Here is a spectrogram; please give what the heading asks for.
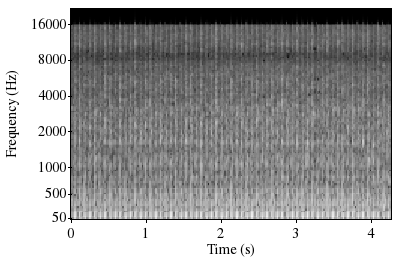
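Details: Onan 3.0 DJA single-cylinder diesel generator, no muffler, running at 75–90% maximum capacity after fixing AC output lead configuration and working around faulty decompression solenoid: loud, very even heavy thumping at steady beat, no misses or knocks; normal running under load.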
